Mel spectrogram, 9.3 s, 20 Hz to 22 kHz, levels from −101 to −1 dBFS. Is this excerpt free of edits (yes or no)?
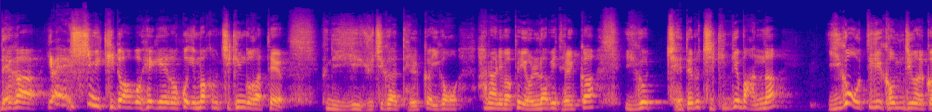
yes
